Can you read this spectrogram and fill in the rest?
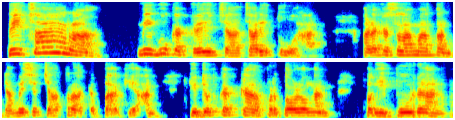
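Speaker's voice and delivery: ordinary talk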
